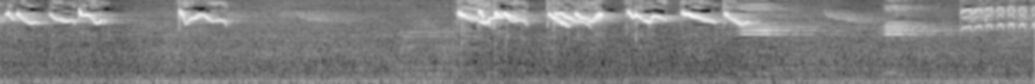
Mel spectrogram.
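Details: Japanese white-eye song broken into short, high slurred chirp clusters with quiet gaps, ending in a buzzy trill; a low background hum runs throughout.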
